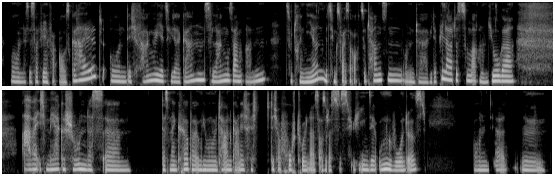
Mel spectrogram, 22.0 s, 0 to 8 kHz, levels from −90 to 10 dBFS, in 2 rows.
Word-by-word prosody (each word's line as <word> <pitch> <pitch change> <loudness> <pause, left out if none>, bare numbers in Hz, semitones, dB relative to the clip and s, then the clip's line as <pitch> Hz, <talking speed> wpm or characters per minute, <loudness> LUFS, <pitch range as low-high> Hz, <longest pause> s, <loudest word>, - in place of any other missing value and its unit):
und 165 -2 -4
es 155 - -7
ist 160 0 -1
auf 165 - -8
jeden 160 -1 0
Fall - - -11
ausgeheilt. 230 - -1
Und 180 -3 -2
ich 175 -2 -6
fange 195 +5 -1
jetzt 190 -2 +1
wieder 165 -2 -4
ganz 200 +6 +1
langsam 185 +2 0
an 180 +8 -1 0.4
zu 185 - -8
trainieren, 175 - +1
beziehungsweise 180 -4 -2
auch - - -11
zu 90 - +2
tanzen 205 - +2
und, 165 -5 -5
äh, 145 -2 -7
wieder 155 +2 -8
Pilates 225 - +2
zu - - +2
machen 190 -3 -1
und 150 +2 -6
Yoga 185 -1 +4 1.2
aber 175 +1 +1
ich 185 - -2
merke 180 +2 +1
schon, 175 0 +3
dass 160 -1 +3
ähm, 150 -2 -1 0.6
dass 160 -1 +3
mein 160 -1 +2
Körper 180 +1 +1
irgendwie 160 0 +2
momentan 160 +1 +1
gar - - -3
nicht 170 +1 -2
richtig 165 - -6
auf - - -8
Hochtouren 75 +1 -1
ist, 80 -1 -1
also, 155 - +1
dass 145 +5 +5
es 185 0 +5
für - - -10
ihn 165 -1 -1
sehr 160 +1 -2
ungewohnt 155 -4 +4
ist. 180 +3 0 1.0
Und, 150 -1 -2
ja, 155 - -4 0.3
hm, 150 -2 -3
170 Hz, 155 wpm, -22 LUFS, 155-190 Hz, 1.2 s, dass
